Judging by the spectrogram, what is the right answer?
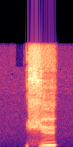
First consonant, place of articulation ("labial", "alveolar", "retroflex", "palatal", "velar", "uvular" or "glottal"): palatal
